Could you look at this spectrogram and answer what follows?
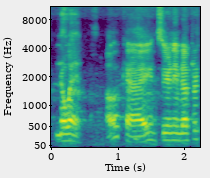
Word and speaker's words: Noé: the Spanish translation, it's Noe is Noah, but it's pronounced Noé.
